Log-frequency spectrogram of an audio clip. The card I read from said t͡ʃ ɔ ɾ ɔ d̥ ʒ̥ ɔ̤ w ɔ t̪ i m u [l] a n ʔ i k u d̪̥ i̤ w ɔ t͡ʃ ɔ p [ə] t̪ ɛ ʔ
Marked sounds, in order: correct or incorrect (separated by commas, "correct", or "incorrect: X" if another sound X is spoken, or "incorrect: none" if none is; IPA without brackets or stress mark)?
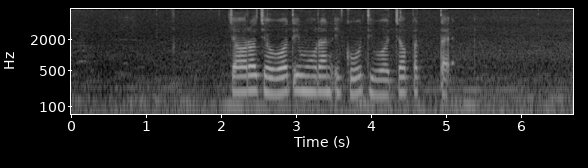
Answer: incorrect: ɾ, correct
